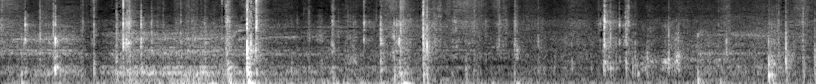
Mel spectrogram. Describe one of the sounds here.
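Plastic binder pages rustle as they are flipped.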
